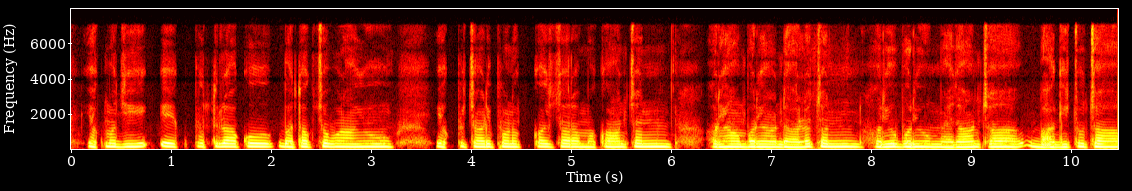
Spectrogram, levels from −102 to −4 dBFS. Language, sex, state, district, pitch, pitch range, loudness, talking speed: Garhwali, male, Uttarakhand, Uttarkashi, 165 Hz, 160-175 Hz, -13 LUFS, 150 wpm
